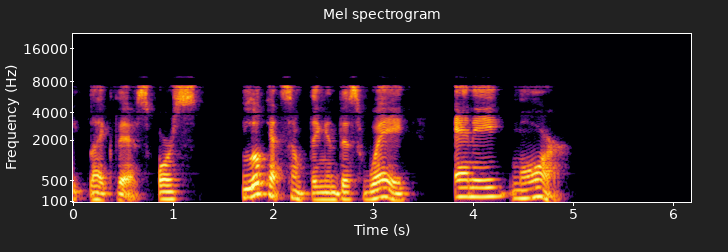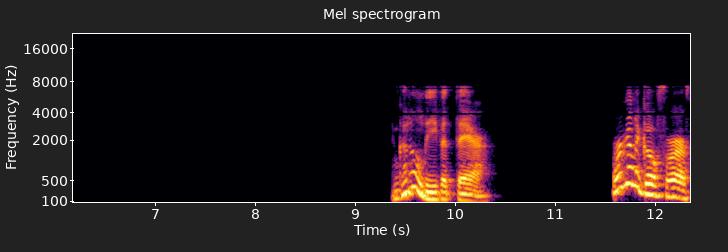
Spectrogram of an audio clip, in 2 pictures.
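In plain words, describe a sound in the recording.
A middle-aged woman speaks calmly and warmly, close to a microphone, with pauses.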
